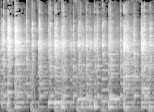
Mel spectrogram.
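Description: Live Azerbaijani folk dance music: a quick drum beat under a melody.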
